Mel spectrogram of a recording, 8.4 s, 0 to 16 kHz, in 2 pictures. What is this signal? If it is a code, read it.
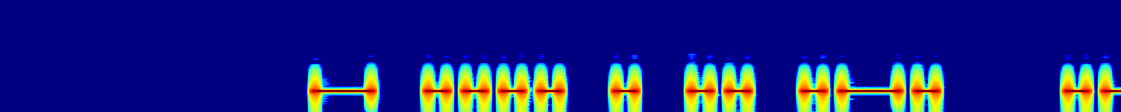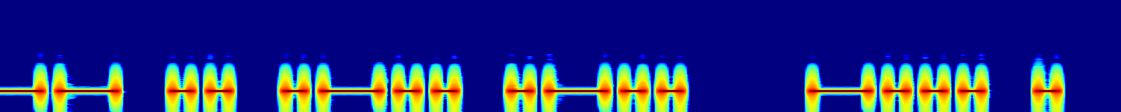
Morse code, heard as a keyed tone, about 17 wpm, 700 Hz. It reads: THEIR WILL BE
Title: Sentences from Top 1500 Words 17wpm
